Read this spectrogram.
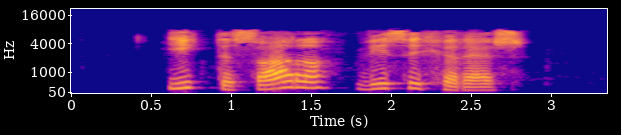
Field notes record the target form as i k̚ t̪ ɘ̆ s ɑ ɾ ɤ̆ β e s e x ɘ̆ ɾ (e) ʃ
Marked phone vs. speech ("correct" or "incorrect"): incorrect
